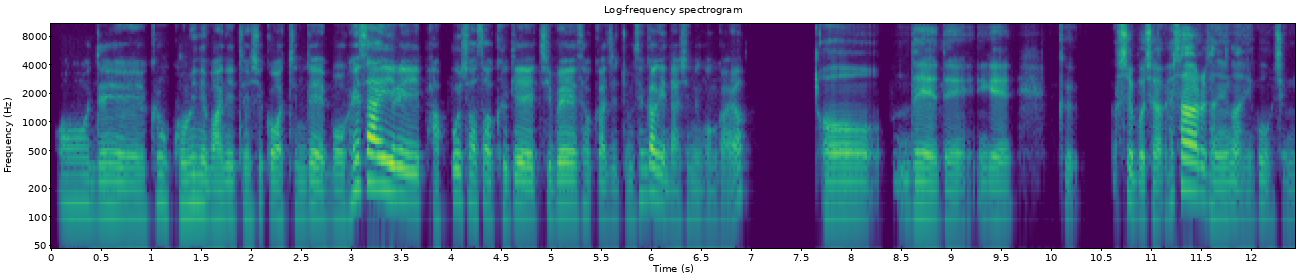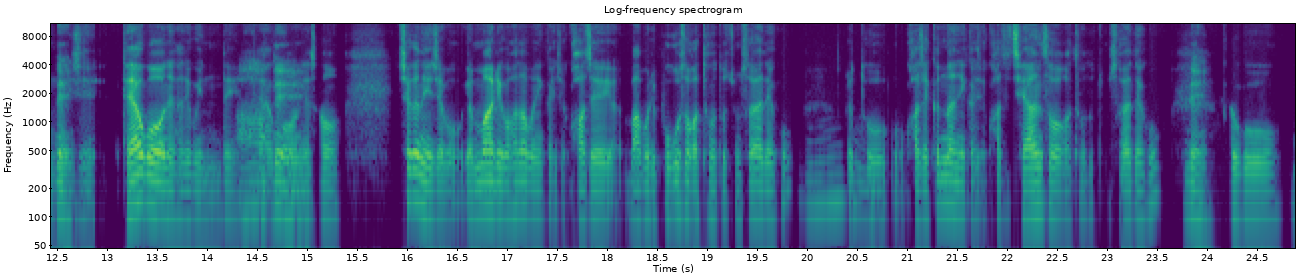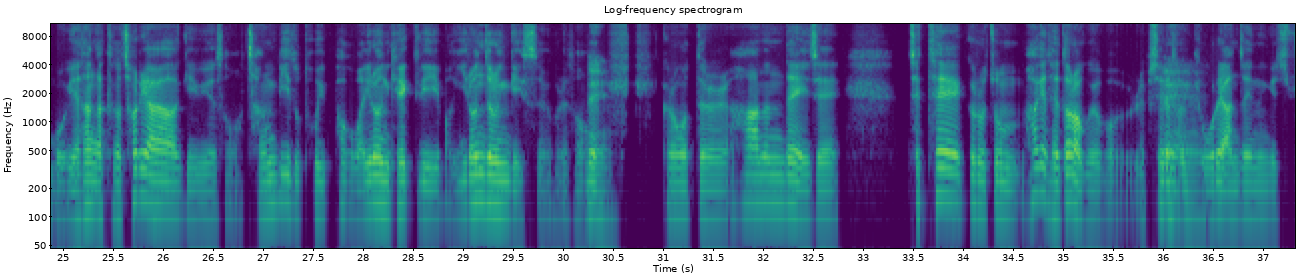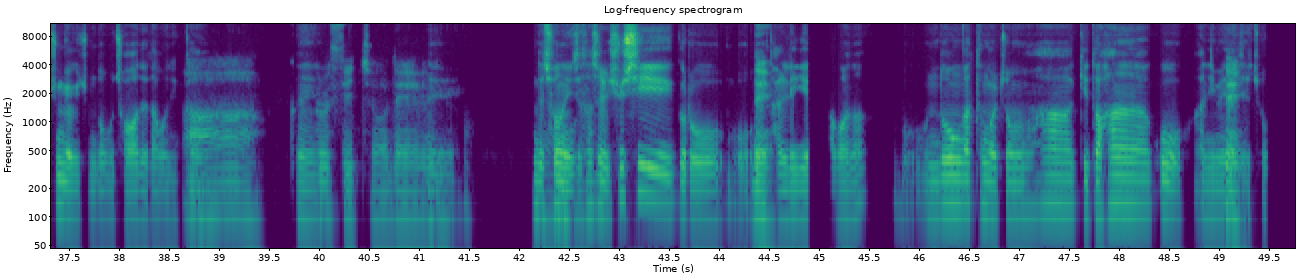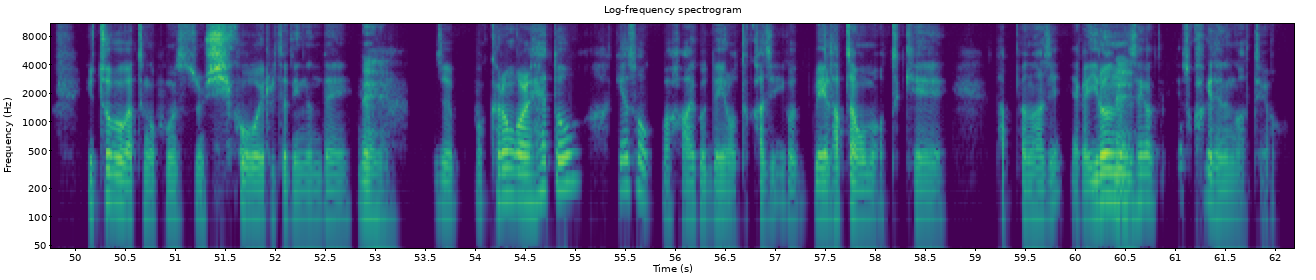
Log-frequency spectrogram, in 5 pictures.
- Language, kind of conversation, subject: Korean, advice, 휴식할 때 몸은 쉬는데도 마음이 계속 불편한 이유는 무엇인가요?
- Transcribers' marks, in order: tapping; other background noise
